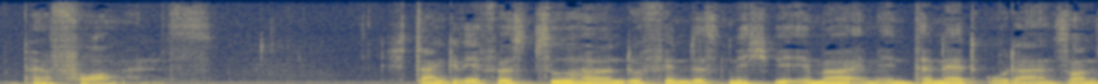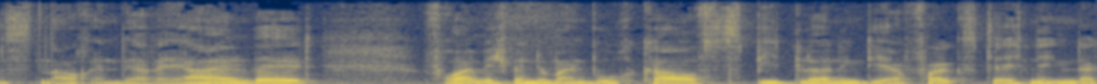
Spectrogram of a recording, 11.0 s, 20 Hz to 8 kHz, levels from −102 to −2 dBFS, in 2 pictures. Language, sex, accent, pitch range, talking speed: German, male, German, 100-130 Hz, 175 wpm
